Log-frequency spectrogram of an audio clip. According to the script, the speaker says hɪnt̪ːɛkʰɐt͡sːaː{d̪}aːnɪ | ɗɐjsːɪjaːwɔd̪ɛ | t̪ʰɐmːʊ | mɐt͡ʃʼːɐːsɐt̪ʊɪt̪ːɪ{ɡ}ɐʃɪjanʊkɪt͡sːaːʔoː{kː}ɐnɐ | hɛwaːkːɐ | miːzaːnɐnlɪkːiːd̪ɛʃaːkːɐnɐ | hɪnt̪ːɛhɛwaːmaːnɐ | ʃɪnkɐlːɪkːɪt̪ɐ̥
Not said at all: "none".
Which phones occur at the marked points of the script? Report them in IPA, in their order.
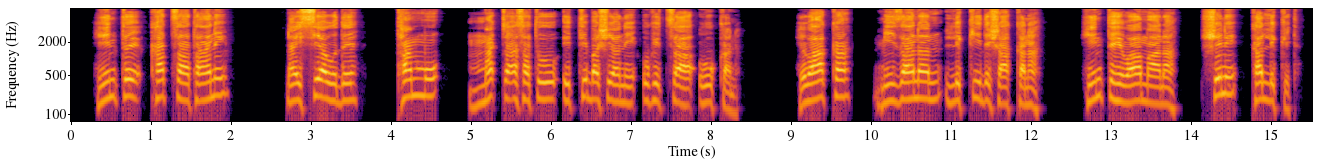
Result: t̪, b, kː

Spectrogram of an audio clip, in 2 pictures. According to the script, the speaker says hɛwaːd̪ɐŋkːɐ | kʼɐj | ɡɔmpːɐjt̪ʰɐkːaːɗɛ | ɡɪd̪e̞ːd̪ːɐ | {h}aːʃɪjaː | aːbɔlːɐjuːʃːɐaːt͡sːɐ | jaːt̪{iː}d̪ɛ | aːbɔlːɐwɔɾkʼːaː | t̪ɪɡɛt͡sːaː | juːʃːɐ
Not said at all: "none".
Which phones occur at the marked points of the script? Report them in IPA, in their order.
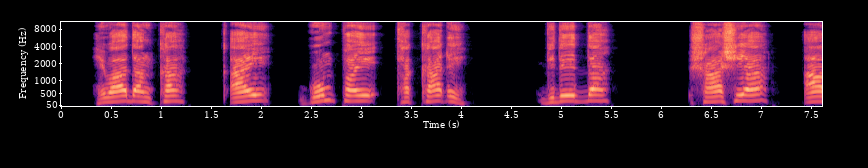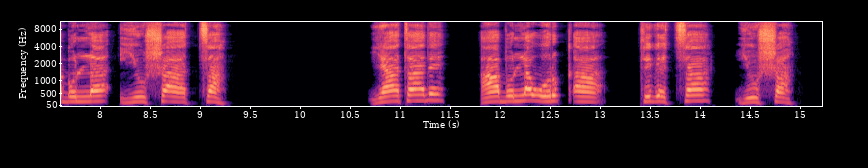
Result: ʃ, aː

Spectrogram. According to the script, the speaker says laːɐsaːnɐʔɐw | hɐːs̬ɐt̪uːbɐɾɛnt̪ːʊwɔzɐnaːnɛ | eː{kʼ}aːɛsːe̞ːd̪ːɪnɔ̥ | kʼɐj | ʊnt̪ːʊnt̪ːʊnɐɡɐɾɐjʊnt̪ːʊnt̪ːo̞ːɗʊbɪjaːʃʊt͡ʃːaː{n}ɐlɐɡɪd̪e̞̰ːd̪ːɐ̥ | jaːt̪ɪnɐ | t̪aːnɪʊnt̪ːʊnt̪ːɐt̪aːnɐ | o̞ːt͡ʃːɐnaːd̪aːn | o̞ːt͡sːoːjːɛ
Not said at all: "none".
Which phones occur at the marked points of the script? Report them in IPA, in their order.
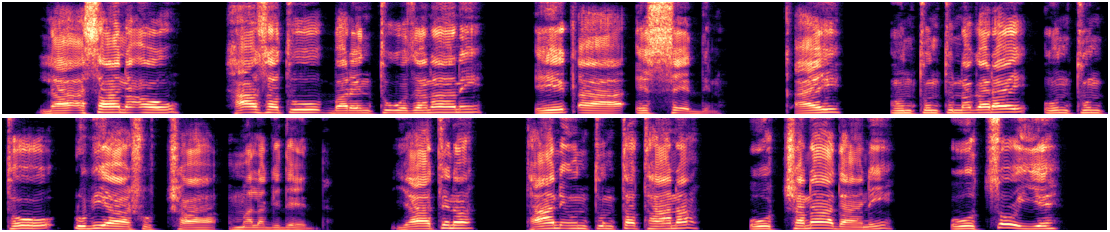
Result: kʼ, m

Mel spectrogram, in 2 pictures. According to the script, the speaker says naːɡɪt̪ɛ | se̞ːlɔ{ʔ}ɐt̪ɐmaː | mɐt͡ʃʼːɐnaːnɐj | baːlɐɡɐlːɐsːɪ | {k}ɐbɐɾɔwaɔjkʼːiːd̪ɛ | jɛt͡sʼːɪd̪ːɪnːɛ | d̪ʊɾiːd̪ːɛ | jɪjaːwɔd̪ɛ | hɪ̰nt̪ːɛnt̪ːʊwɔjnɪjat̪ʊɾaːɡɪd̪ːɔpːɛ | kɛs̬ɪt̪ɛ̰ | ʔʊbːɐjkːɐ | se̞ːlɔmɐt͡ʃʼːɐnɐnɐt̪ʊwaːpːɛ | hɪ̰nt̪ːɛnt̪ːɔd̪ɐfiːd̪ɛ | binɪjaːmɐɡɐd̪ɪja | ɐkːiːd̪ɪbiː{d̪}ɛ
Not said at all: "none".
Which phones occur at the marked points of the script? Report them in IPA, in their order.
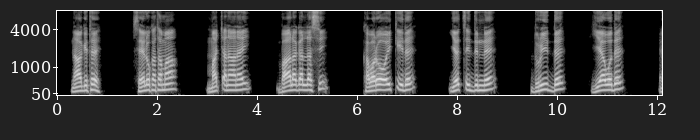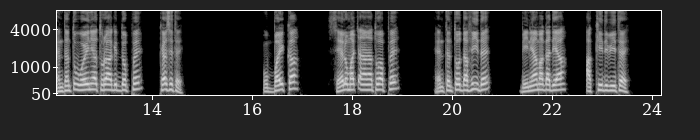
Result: k, k, t̪

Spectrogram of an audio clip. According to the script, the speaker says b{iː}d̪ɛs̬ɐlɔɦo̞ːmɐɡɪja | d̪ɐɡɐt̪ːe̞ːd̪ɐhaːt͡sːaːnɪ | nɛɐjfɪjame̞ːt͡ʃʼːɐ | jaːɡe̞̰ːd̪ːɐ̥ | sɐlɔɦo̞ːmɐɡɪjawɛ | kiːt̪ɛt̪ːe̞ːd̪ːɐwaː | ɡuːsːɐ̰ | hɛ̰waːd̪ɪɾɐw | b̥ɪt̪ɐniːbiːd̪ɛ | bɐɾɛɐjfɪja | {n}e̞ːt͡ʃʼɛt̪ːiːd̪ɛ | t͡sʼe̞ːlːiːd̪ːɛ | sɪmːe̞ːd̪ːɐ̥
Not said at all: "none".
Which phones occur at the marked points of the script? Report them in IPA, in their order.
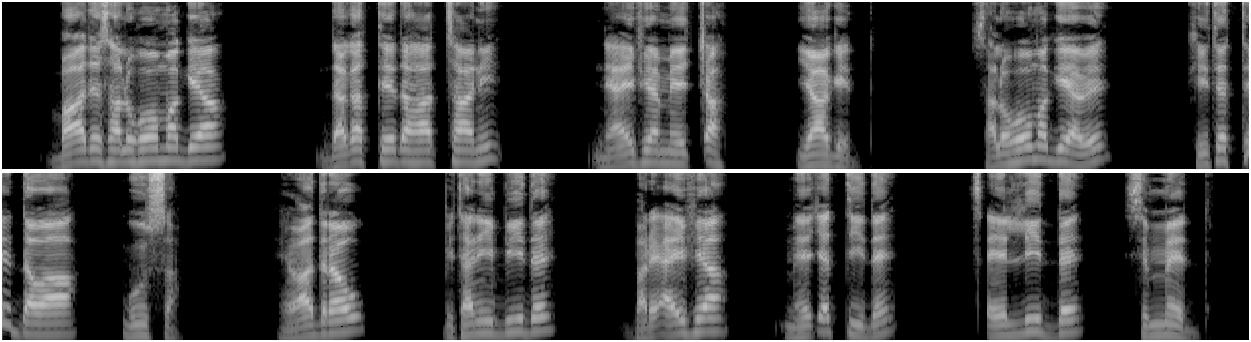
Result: aː, m

